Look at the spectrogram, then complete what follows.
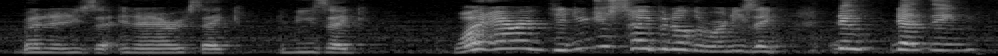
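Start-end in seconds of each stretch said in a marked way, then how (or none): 2.3-3.7 much higher, louder accusing question; mock stern teacher. Teacher catches Eric texting, imitated high accusing voice. 4.2-4.9 high, loud hasty-sounding denial; mock innocent denial. Eric caught texting by teacher, imitated high denial.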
